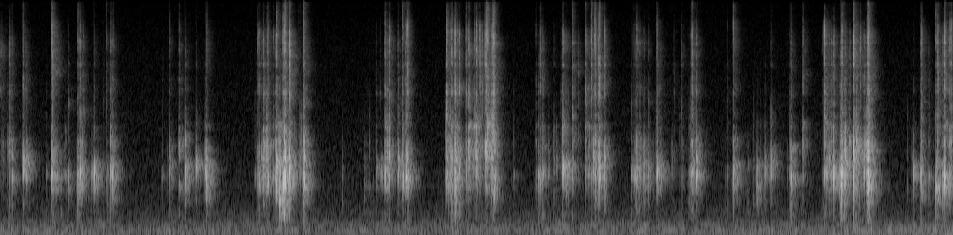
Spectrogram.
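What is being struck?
Foil seal on a plastic jar.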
